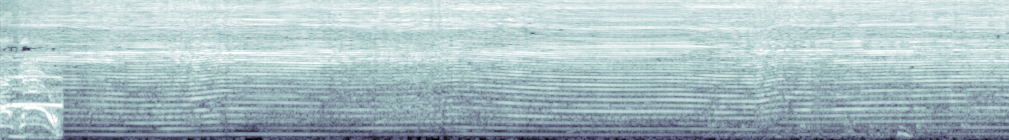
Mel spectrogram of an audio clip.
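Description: A steady buzzing drone of several held tones. It shifts slightly about two seconds in and again near eight seconds. In the first moment a shouted voice over crowd noise cuts off abruptly.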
